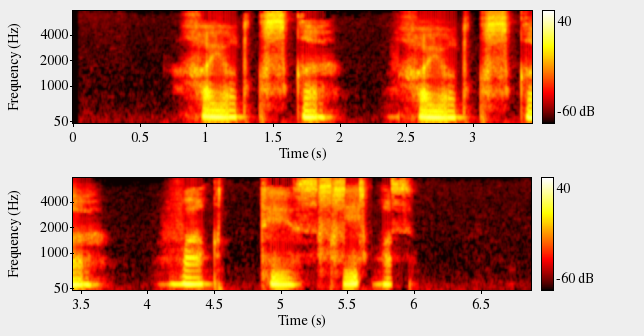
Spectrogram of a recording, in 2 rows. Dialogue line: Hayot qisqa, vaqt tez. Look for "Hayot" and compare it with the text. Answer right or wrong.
right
